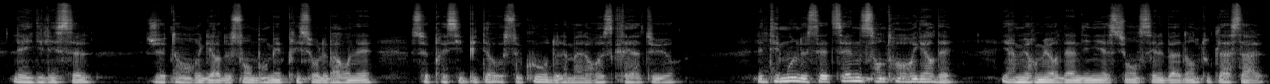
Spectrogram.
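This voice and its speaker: A man reads a classic novel aloud in steady, scripted narration. His voice sits low and sounds dark and mellow, with a husky grain. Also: moderate pace. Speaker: audiobook reader.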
